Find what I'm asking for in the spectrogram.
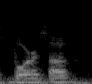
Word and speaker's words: Borisov: It's Borisov. – Borisov? – Or Borisov. It's the only thing that rhymes with my first name, Yaroslav Borisov.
